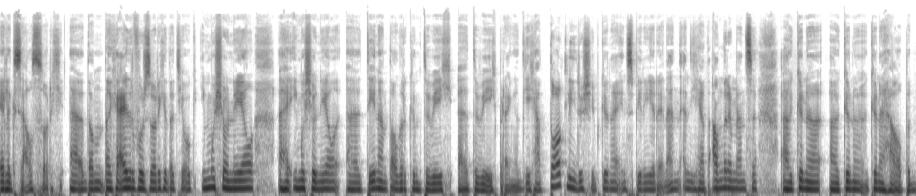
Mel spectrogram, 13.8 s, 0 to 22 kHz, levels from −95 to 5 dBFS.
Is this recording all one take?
no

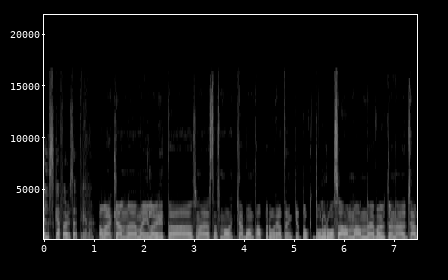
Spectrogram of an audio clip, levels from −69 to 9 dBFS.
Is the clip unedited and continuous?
yes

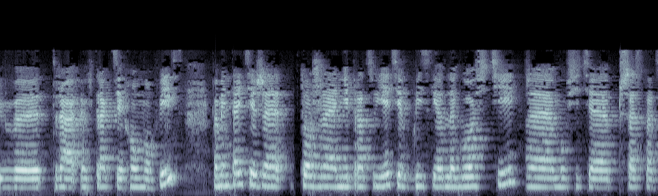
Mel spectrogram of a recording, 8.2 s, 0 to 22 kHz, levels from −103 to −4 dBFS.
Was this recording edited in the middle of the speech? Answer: yes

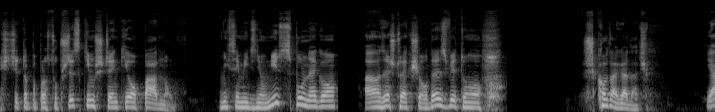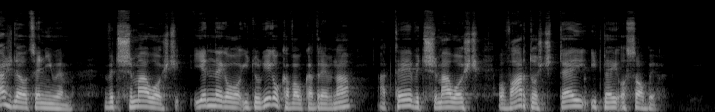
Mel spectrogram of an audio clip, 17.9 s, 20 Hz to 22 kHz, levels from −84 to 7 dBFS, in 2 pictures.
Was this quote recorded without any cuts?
no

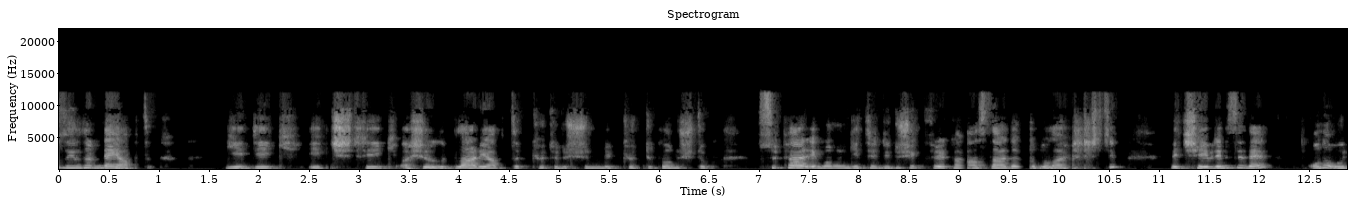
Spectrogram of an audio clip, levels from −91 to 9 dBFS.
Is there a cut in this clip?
no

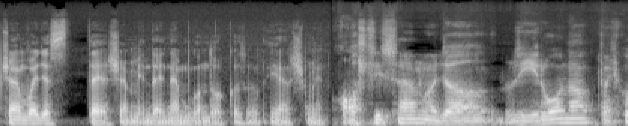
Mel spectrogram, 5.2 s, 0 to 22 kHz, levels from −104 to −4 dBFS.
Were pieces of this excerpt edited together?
no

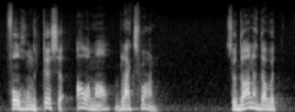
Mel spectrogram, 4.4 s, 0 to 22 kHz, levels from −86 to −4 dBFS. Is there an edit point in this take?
yes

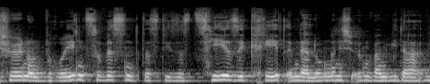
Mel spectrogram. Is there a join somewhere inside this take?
yes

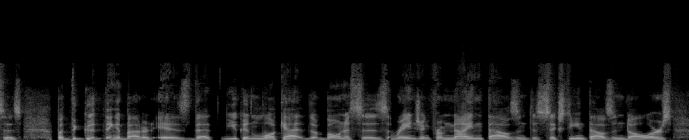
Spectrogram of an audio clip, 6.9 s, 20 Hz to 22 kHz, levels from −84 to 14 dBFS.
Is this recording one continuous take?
no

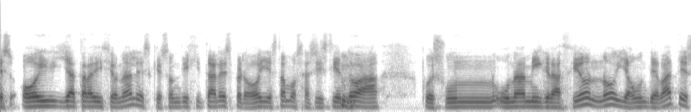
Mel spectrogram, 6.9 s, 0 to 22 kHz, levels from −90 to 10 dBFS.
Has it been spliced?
no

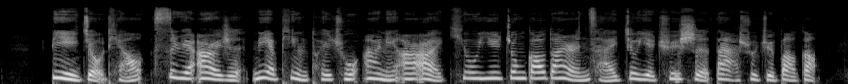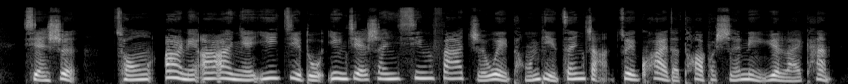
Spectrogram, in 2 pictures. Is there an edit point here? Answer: no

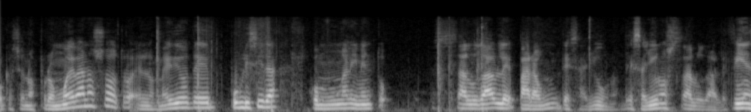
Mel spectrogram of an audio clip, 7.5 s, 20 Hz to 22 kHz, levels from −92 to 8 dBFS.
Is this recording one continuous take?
yes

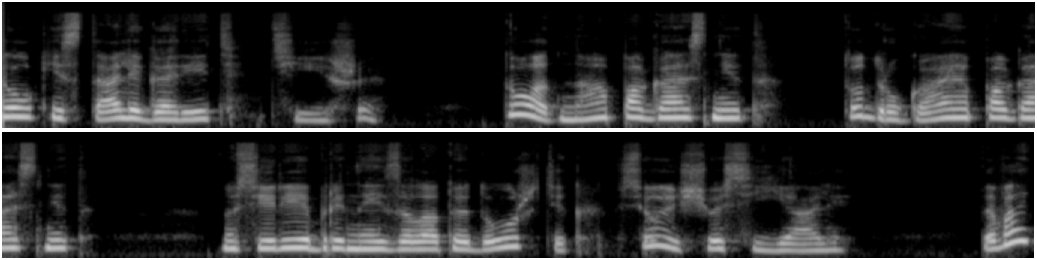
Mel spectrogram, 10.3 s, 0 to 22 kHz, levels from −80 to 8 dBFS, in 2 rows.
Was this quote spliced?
no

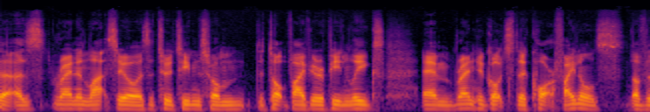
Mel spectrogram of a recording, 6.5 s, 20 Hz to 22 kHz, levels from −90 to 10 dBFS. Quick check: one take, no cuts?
yes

